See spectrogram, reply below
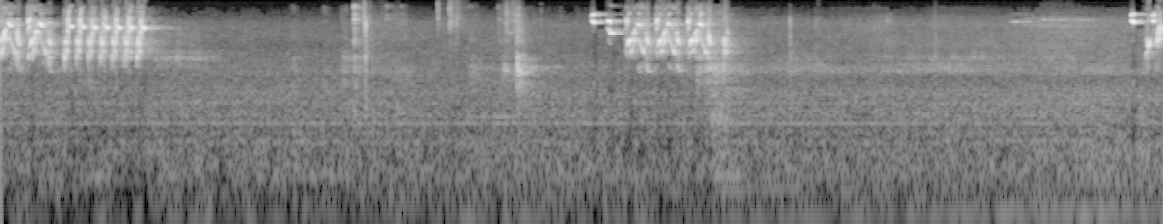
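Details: European goldfinch, a caged bird, heard in a training song: two bursts of fast, bright twittering about a second long, separated by quiet stretches with scattered faint clicks and a short final note.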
